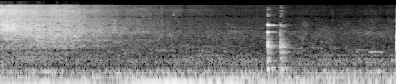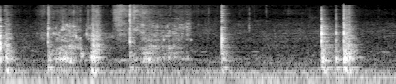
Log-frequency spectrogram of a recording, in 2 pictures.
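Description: Cauliflower curry sautéed in a pan, a spoon scraping and clinking against the metal in irregular bursts over a low sizzle, close by with no talk.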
